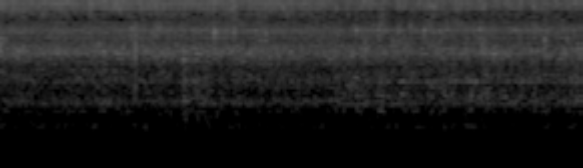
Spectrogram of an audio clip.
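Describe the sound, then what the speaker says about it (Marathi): Steady bubbling and simmering of a thick fish curry in a pot, a continuous low churning with no talking. "अशा प्रकारे आपल्या माशाच्या करीला उकळी आली आहे"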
